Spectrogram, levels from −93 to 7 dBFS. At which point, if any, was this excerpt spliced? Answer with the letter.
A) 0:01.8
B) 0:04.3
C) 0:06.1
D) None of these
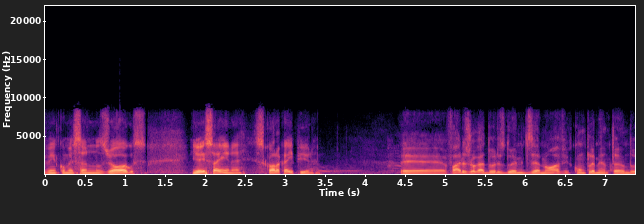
B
